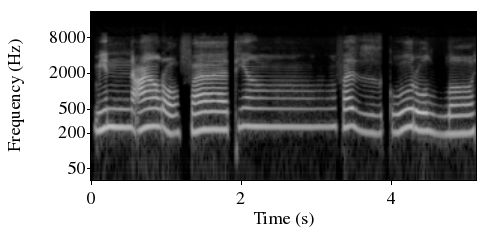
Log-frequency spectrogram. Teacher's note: di kata arafat itu yang panjang fanya saja, rnya juga enggak boleh panjang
